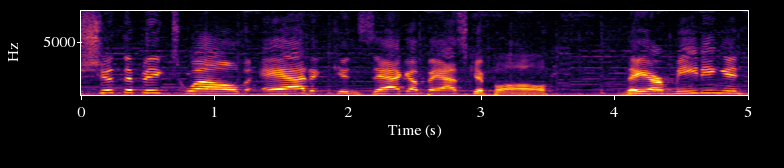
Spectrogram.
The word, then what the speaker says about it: Gonzaga: Gonzaga. One of the most controversy on the show. Right. Hey, Monty, it's pronounced Gonzaga.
